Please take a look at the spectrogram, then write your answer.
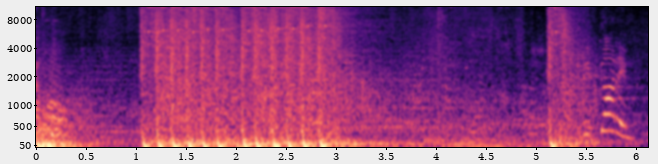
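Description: Dense, rapid bursts of sustained gunfire from the video game Mass Effect 2 rattle loud and close for several seconds, then ease off before a sharp final burst; a voice shouts during the fighting.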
